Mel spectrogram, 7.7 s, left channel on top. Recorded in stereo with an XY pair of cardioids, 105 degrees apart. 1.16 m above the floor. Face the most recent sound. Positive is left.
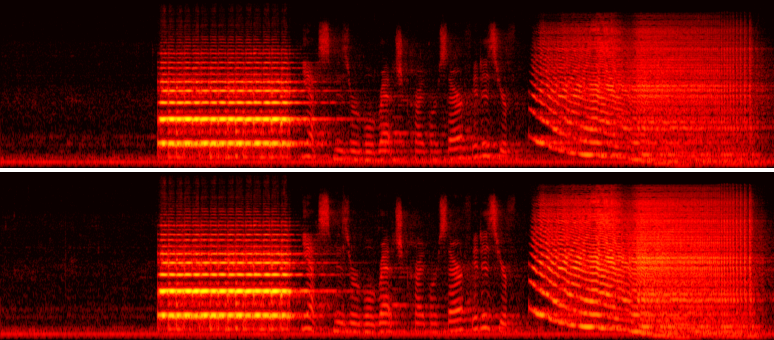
turn(degrees=-40)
